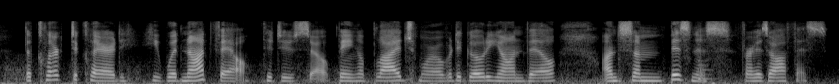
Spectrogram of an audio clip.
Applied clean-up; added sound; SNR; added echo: none; Snare drum + Thunder; 17 dB; none.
